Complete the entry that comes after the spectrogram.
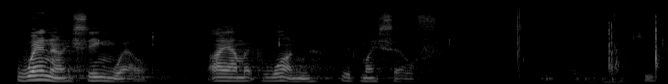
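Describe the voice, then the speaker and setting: A woman's very deep, low voice at a very slow pace, with ordinary pitch variation, long, frequent pauses and audible room echo. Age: 70s. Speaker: congregation member sharing a reflection. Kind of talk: reading aloud a personal essay.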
